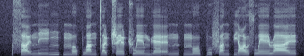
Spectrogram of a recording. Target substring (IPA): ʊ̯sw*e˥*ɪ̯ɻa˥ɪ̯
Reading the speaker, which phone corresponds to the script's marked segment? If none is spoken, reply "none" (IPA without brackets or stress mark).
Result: e˥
